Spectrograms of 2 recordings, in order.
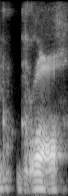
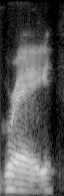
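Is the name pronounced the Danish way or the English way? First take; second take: Danish; English. First: The name is said with a Danish vowel. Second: The name is said like English gray. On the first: This is how it is said in Danish. "they say "Grå" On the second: This is the changed, anglicized form. "changed my name to the pronunciation to Gray"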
